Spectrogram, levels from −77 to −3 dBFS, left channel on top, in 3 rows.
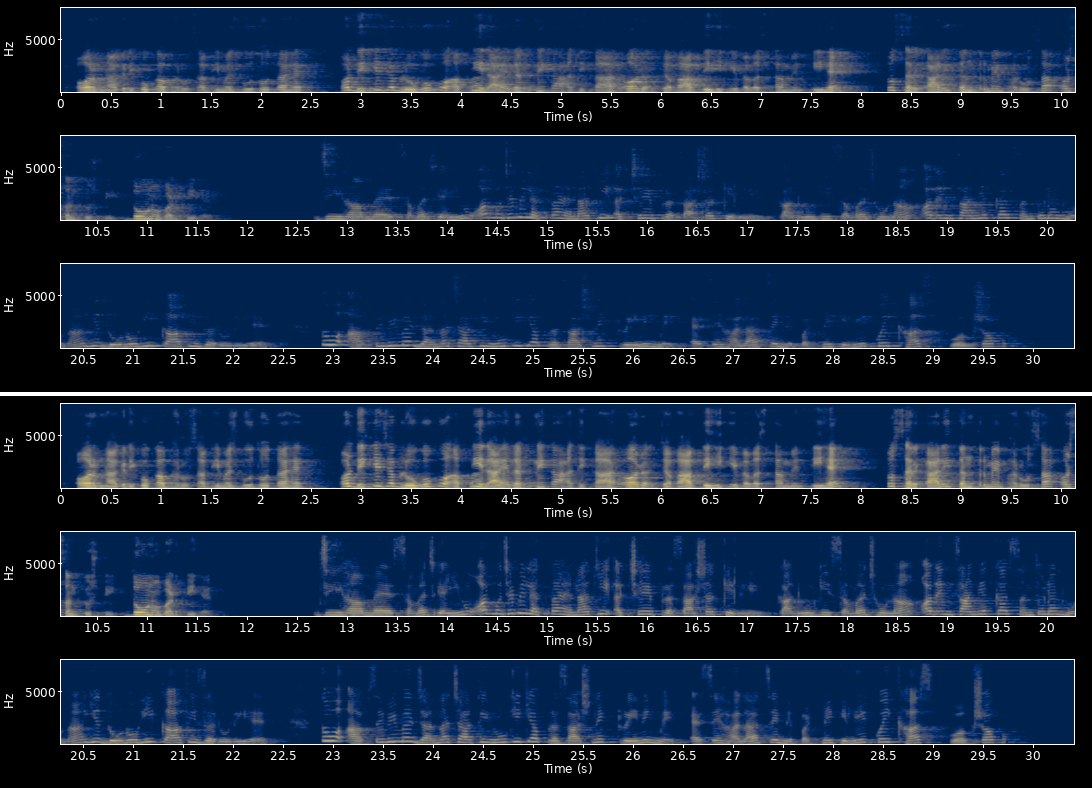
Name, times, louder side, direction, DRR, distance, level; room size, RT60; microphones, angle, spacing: voice 1, 0.1-2.4 2.8-7.8 8.2-11.6, right 5 dB, 45° right, 9 dB, 0.4 m, -24 dB
voice 2, 4.1-4.8 12.7-22.3 22.9-29.7, right 4 dB, 85° right, 10 dB, 0.9 m, -34 dB
14.5 x 8.4 x 6.5 m, 0.78 s
head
